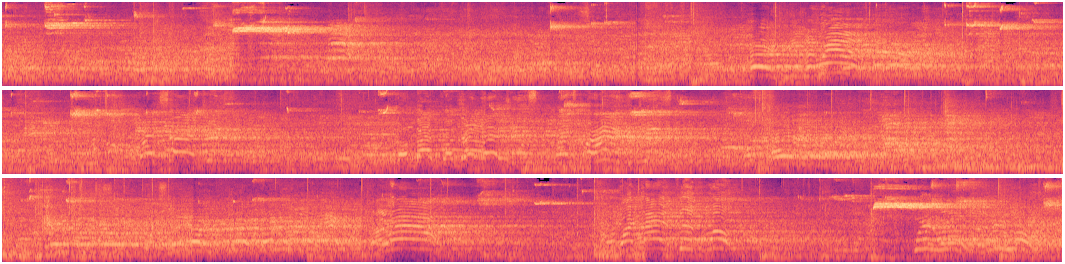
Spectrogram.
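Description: Basketball game sounds in an echoing gym: a ball bouncing on the hardwood court, short sneaker squeaks, and the voices of players and spectators calling out throughout.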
